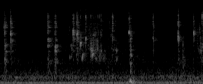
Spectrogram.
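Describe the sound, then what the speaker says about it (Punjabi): Water is added little by little to pakora batter, giving a string of small, close drips and splashes at an uneven pace, with no talk. "ਥੋੜਾ ਥੋੜਾ ਪਾਣੀ ਪਾ ਕੇ ਆਪਾਂ ਨੇ ਮਿਕਸ ਕਰੀ ਜਾਣਾ ਆ"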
